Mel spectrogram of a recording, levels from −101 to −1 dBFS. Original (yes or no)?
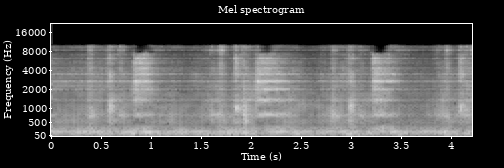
no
